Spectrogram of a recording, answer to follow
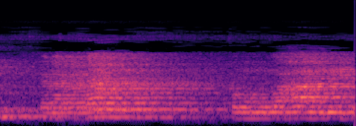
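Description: A man's voice speaking into a handheld microphone, drawing out his syllables in long held tones.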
